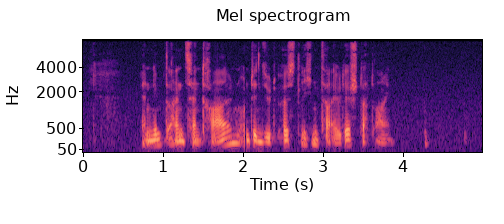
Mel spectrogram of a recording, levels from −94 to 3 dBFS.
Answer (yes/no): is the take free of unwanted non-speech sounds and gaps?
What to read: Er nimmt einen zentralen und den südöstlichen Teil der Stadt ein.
no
